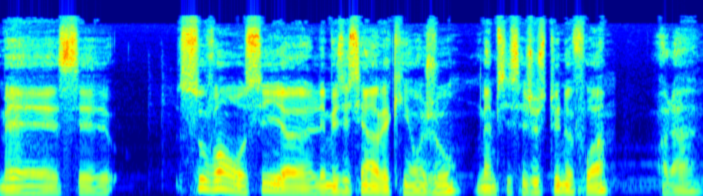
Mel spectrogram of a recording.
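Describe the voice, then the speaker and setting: Very slow and fairly low-pitched, a man speaks with a dark, mellow tone and ordinary pitch variation. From Belgium. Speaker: musician. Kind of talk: interview.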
